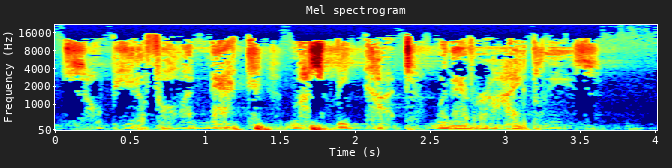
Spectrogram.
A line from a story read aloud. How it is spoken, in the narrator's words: Caligula whispering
